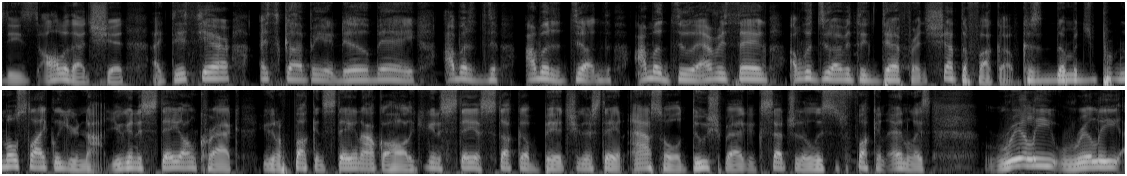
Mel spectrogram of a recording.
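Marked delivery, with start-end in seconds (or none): 1.7-9.2 high mocking voice of a social media poster; mocking quote. Mocking new-year-resolution posters. 21.1-22.4 loud, high double really; emphatic. Real, not acted. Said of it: "emphatic outburst".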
